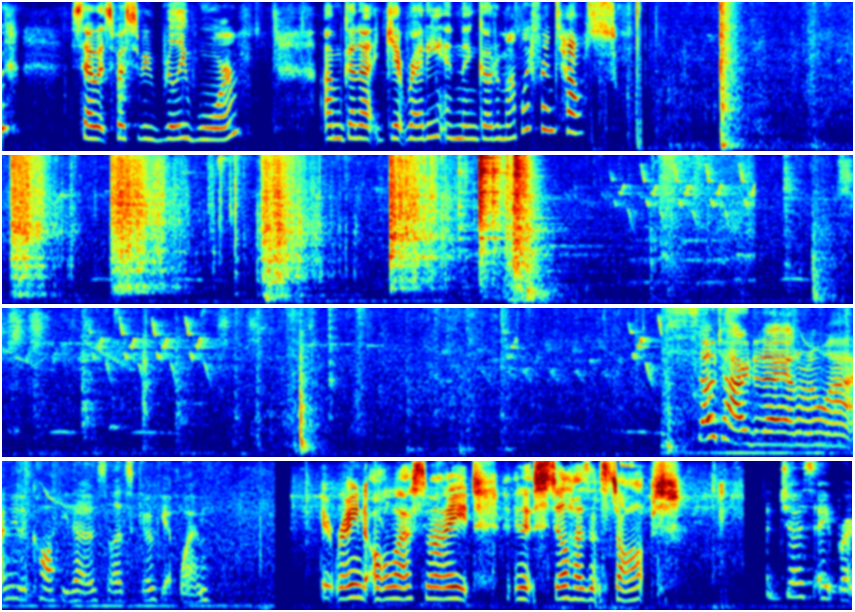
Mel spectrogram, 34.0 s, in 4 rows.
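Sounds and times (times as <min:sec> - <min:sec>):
rustling and scraping: 0:06.1 - 0:22.7.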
